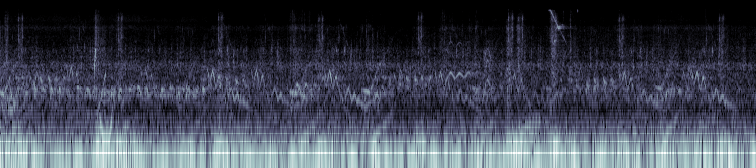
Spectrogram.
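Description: Playful electronic game music plays steadily.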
